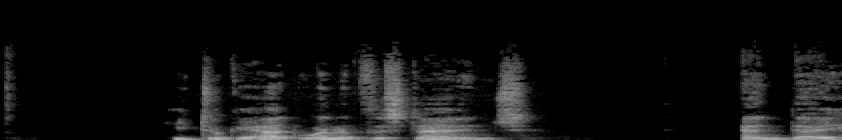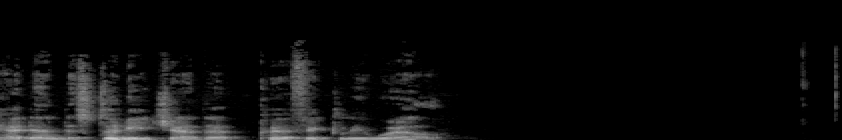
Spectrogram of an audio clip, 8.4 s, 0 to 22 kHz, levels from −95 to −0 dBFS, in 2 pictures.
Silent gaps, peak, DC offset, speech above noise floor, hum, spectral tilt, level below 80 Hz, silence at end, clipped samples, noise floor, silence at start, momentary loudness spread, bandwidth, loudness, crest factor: none; -18 dBFS; under 0.1%; over 54 dB; none; -5 dB/octave; -76 dBFS; 2 s; under 0.1%; under -90 dBFS; 0.85 s; 10 LU; 14.5 kHz; -37 LUFS; 20 dB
